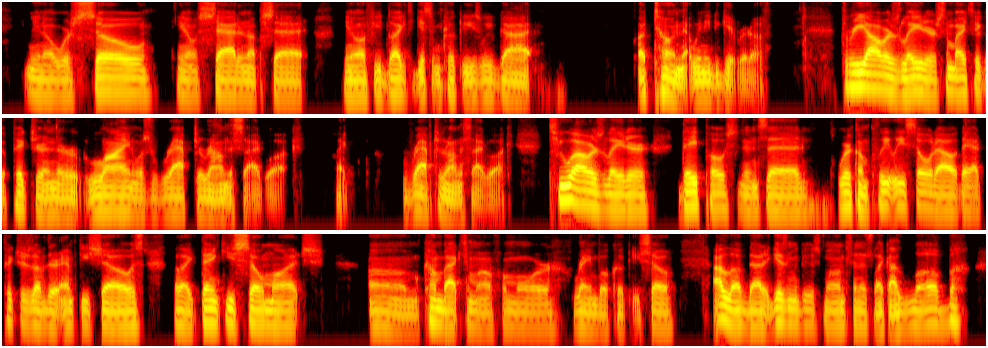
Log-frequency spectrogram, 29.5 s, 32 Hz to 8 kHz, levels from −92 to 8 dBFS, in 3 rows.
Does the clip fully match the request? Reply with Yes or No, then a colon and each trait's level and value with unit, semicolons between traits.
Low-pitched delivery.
Yes: very low, 90 Hz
